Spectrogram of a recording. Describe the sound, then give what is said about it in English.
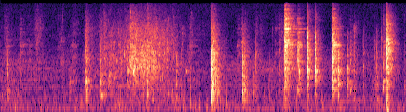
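Clattering of a lid being closed over hot food, a series of sharp metallic clanks and knocks, several clustered toward the end, over a quiet background. “I closed the lid to keep them hot.”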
